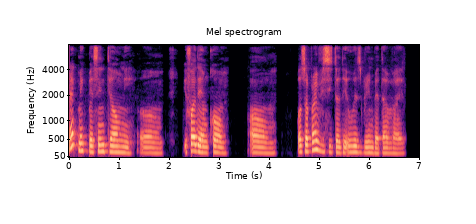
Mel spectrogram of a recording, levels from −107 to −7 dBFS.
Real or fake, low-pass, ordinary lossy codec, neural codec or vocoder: real; none; none; none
